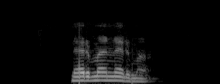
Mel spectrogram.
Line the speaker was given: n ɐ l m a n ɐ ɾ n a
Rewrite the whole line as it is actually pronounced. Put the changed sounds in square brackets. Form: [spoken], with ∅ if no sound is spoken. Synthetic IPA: n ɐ [ɾ] m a n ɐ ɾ [m] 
